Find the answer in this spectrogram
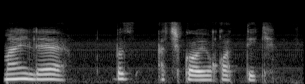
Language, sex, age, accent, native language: Uzbek, female, 19-29, Qashqadaryo, Uzbek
